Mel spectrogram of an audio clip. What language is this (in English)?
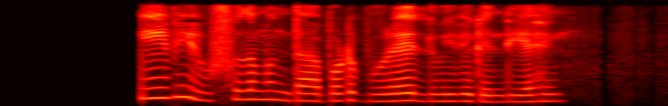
Divehi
